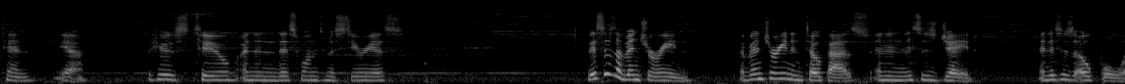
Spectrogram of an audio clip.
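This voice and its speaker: Bright-voiced excitable woman streamer. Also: medium pitch, moderate pace, pauses often, faint music behind. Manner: excitable, slangy, swearing. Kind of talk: casual game playthrough commentary.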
